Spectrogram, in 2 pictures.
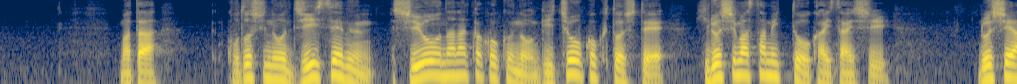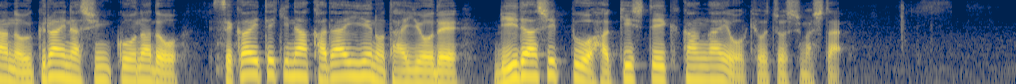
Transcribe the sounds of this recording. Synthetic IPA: mat̪a | ko̞t̪o̞ɕino̞d͡ʑiːse̞bɯ̟̃ɴɕijo̞ːnanakako̞kɯ̟no̞ɡʲit͡ɕo̞ːko̞kɯ̟̥t̪o̞ɕi̥t̪e̞ | çiɾo̞ɕimasamʲit̪ːo̞ːkaisaiɕi | ɾo̞ɕiano̞ɯ̟kɯ̟ɾainaɕĩŋko̞ːnad̪o̞ | se̞kait̪e̞kʲinakad̪aie̞no̞t̪aijo̞ːd̪e̞ | ɾʲiːd̪aːɕipːɯ̟o̞hakʲːiɕi̥t̪e̞ikɯ̟̥kãŋɡae̞o̞̰kʲo̞ːt͡ɕo̞ːɕimaɕi̥t̪a̰

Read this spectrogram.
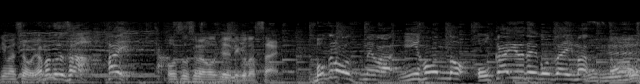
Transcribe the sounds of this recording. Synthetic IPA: kʲimaɕo̞ːjamakɯd̪esã̰hai | osɨs̬ɨmeooɕiat̪ekɯ̟d̪asa̰ḭ | bo̞kɯ̟no̞ːsɨ̥sɨme̞β̞aɲ̟iɦõ̞nːo̞okajɯ̟d̪e̞ɡo̞zaimasɨ̥

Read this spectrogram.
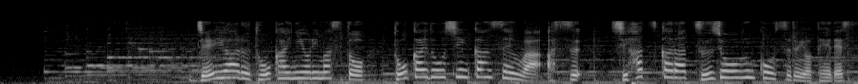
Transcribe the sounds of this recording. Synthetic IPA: d͡ʑe̞aːɾɯ̟t̪o̞ːkaiɲ̟ijo̞ɾʲimasɨ̥t̪o̞t̪o̞ːkaid̪o̞ːɕĩŋkãɰ̃sẽ̞ɰ̃βa̰ʔasɨ | ɕihat͡sɨ̥kaɾat͡sɨːʑo̞ːɯ̟̃ŋko̞ːsɨɾɯ̟jo̞t̪e̞ːd̪e̞sɨ̥

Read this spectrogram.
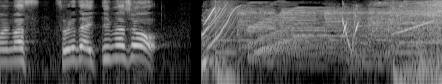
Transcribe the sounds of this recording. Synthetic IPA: oimasɨ̥ | so̞ɾe̞d̪e̞ait̪ːe̞mʲimaɕ̬o̞ː

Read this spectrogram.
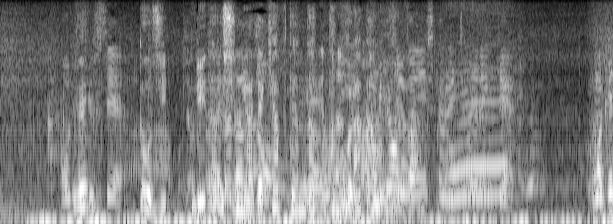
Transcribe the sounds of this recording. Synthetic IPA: t̪o̞ːʑḭɾʲit̪oɾɯɕiɲ̟iβad̪e̞kʲapɯ̟̥t̪ẽnd̪at̪ʰːamɯ̟ɾakamʲḭ

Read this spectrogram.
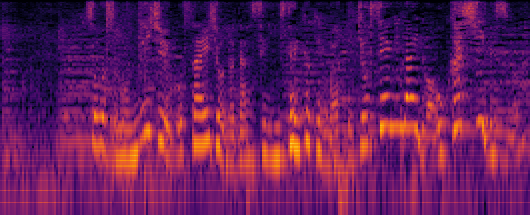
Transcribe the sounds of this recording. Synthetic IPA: so̞mo̞so̞mo̞ɲ̟iʑɨːɡo̞saiiʑo̞ːno̞d̪ãɰ̃se̞ːɲ̟isẽ̞ŋkʲo̞kẽŋɡaat̪ːe̞d͡ʑo̞se̞ːɲ̟inaino̞βaokaɕiːd̪e̞sɨjo̞

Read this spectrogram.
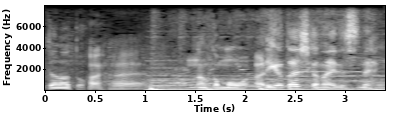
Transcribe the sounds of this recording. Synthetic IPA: t̪anat̪o | nãŋkamo̞ːaɾʲiɡat̪aiɕi̥kanaid̪e̞sɨne̞

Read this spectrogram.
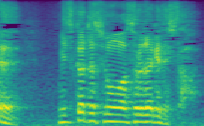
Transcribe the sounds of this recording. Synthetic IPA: e | mʲizɨkat̪ːaɕɨmõaso̞ɾe̞d̪ake̞d̪e̞ɕi̥t̪ḁ

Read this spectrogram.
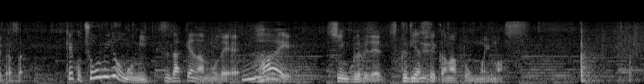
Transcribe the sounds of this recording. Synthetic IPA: ekɯd̪asa̰i | ke̞kːoːt͡ɕo̞ːmʲiɾʲo̞ːmo̞mʲit͡sɨd̪ake̞nano̞̰d̪e̞̰hai | ɕĩmpɯ̟ɾɯ̟d̪e̞̰t͡sɨ̥kɯ̟ɾʲijasɨikanat̪o̞ːmo̞̰ḭma̰sɨ̥

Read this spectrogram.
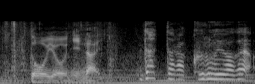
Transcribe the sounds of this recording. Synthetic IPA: d̪̥o̞ːjo̞ːɲinai | d̪at̪ːaɾakɯ̟ɾo̞iβaɡa

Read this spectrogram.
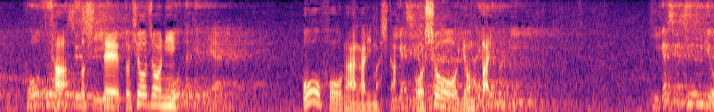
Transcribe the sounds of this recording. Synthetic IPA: saːso̞ɕi̥t̪e̞t̪oço̞ːʑo̞ːɲ̟i | oːho̞ːɡaːɡaɾʲimaɕi̥t̪a̰ɡ̥o̞ɕo̞ːjõ̞mpai

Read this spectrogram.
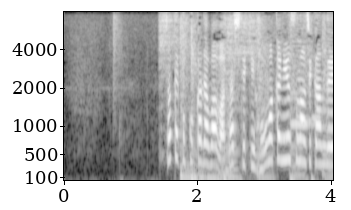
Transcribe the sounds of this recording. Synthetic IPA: sat̪e̞ko̞ko̞kaɾaβaβat̪aɕi̥t̪e̞kʲiɦõ̞ɰ̃βakaɲ̟ʲiɯsɨno̞ʑikãnd̪e̞

